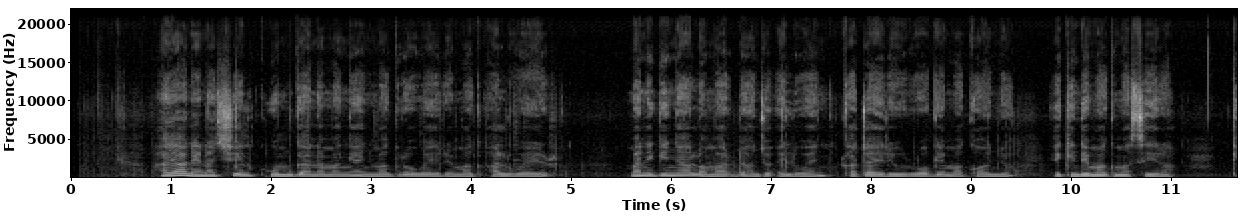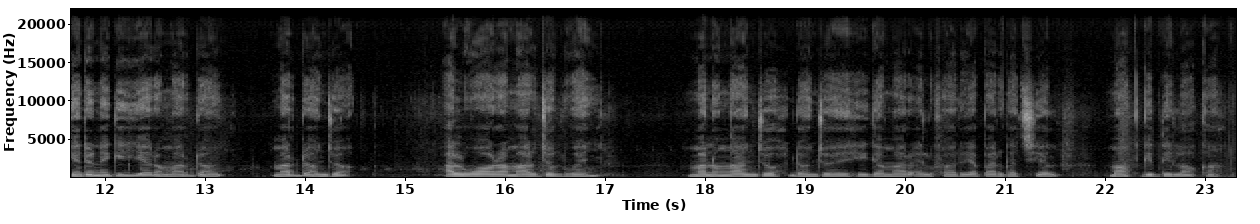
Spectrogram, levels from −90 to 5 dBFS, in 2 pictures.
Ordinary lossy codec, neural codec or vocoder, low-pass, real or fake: none; vocoder, 44.1 kHz, 128 mel bands every 512 samples, BigVGAN v2; none; fake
